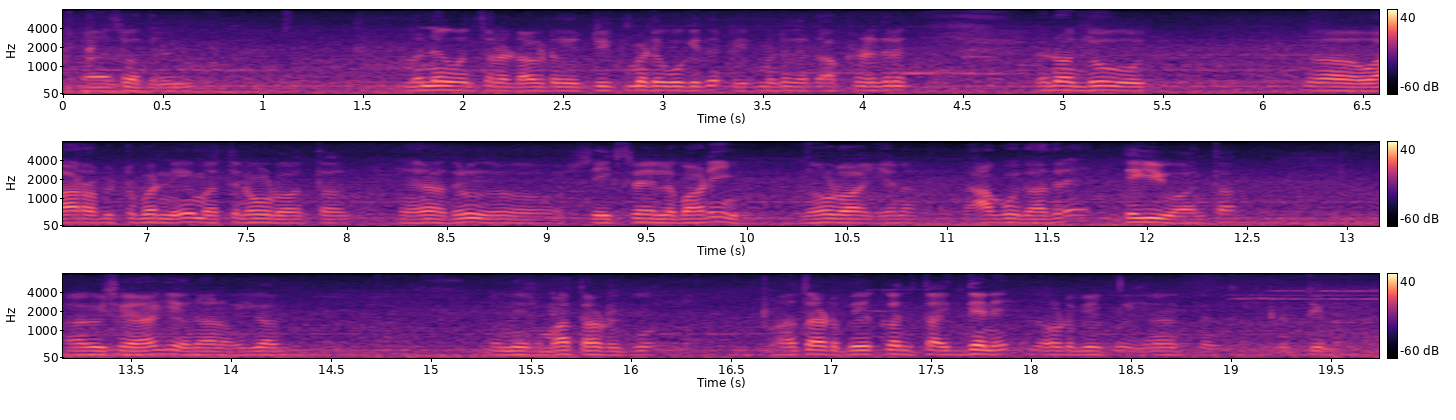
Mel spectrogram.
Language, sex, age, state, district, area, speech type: Kannada, male, 60+, Karnataka, Dakshina Kannada, rural, spontaneous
